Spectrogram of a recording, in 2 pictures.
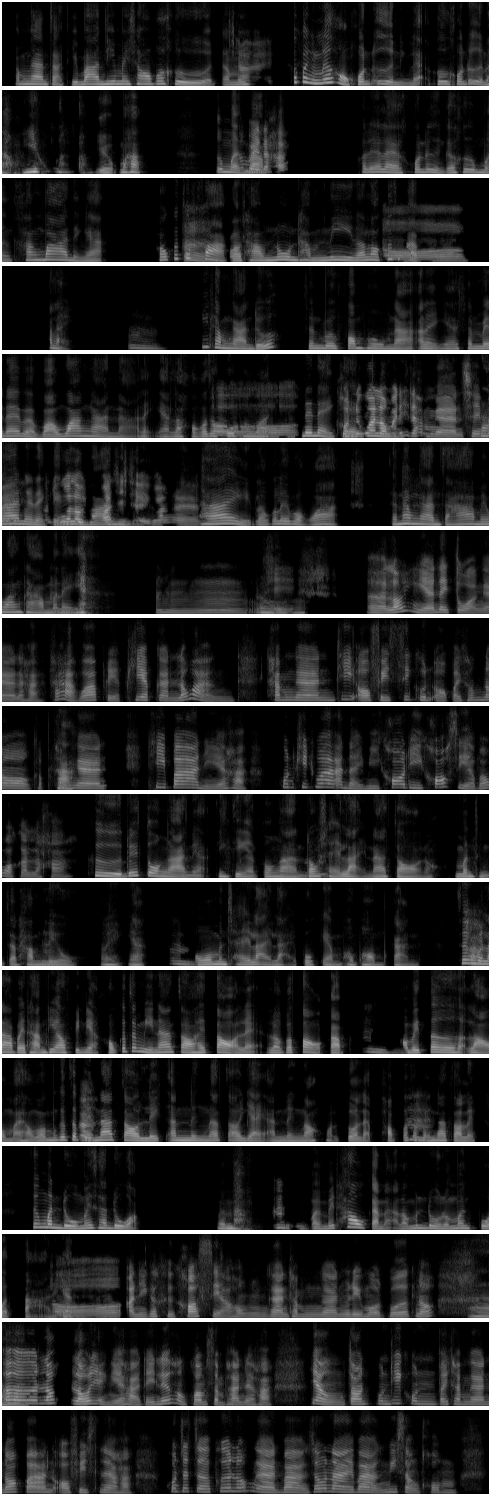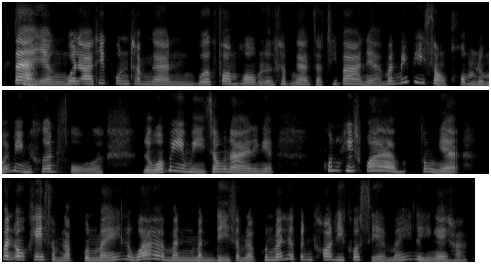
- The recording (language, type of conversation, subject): Thai, podcast, การทำงานจากที่บ้านสอนอะไรให้คุณบ้าง?
- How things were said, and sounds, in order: laughing while speaking: "น่ะมายุ่งกับเรา"; laughing while speaking: "มาก"; in English: "work from home"; other background noise; laughing while speaking: "เงี้ย"; tapping; laughing while speaking: "แบบ"; in English: "รีโมตเวิร์ก"; in English: "work from home"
